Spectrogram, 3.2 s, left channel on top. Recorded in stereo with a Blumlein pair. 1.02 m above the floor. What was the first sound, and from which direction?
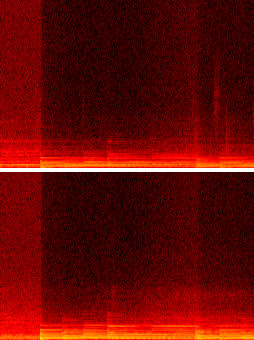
A piano, 50° right.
